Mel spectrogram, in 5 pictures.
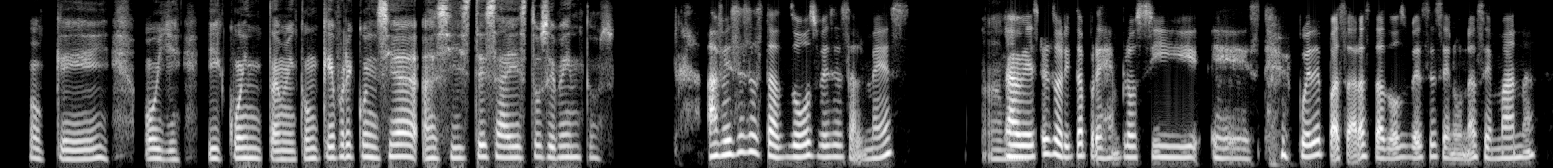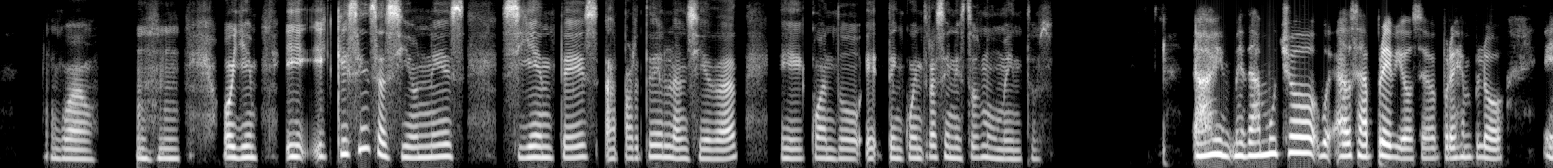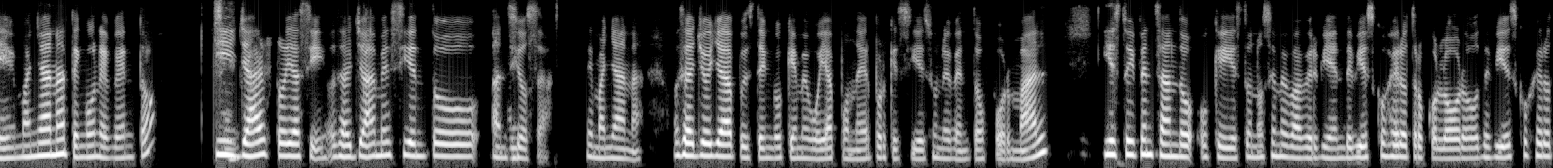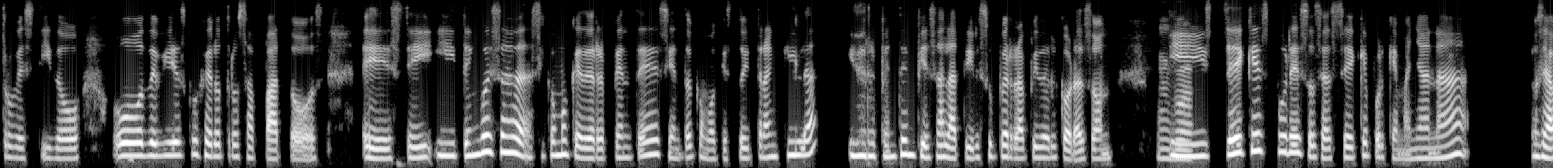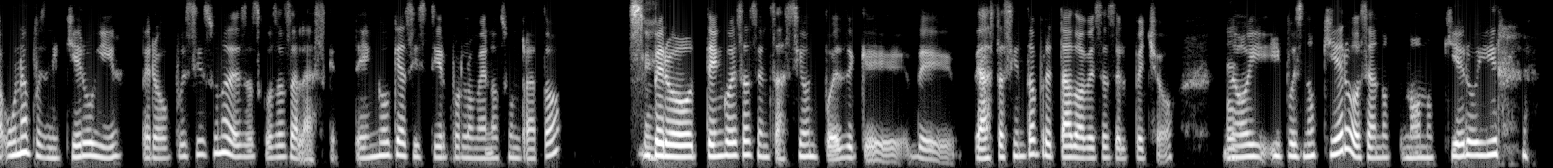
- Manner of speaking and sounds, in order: other background noise; chuckle
- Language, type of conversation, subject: Spanish, advice, ¿Cómo vives la ansiedad social cuando asistes a reuniones o eventos?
